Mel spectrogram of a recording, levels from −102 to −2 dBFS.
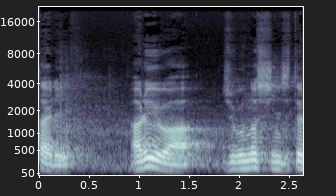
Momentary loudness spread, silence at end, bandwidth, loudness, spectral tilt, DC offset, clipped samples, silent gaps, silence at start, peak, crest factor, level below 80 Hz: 13 LU; 0 s; 19.5 kHz; -21 LUFS; -6.5 dB/octave; under 0.1%; under 0.1%; none; 0 s; -4 dBFS; 16 dB; -78 dBFS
